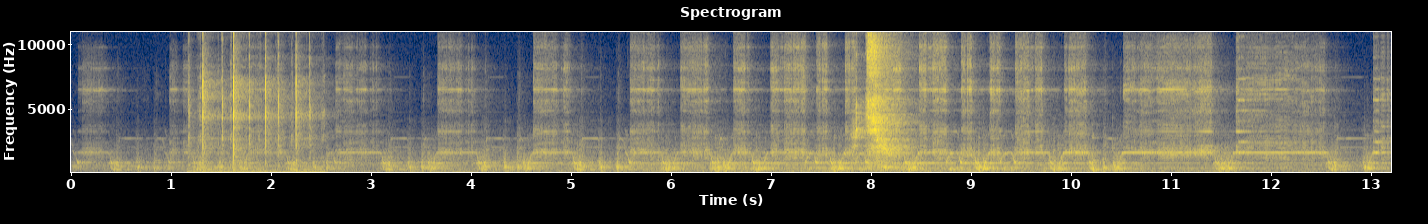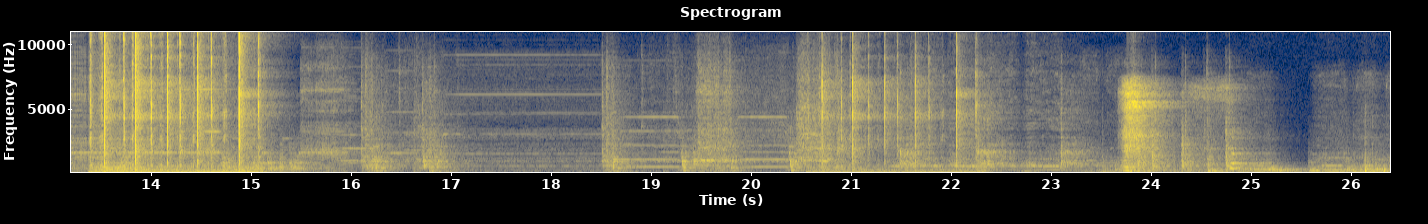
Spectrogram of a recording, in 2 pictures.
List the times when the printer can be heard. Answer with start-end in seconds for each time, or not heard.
0.0-26.3.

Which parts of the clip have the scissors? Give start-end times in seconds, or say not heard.
1.1-2.5, 13.3-15.2, 20.6-22.4.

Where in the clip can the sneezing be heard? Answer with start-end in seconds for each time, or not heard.
7.8-8.2, 23.6-24.9.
